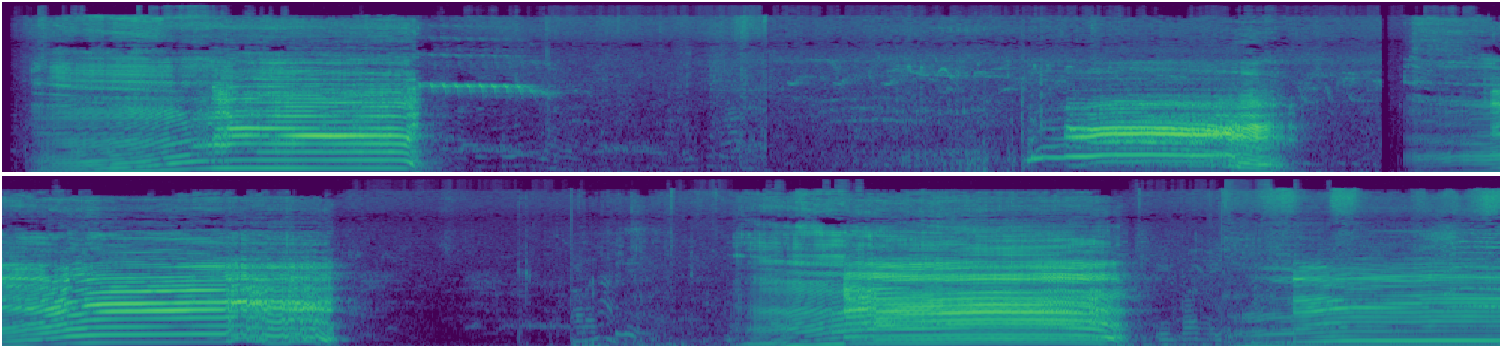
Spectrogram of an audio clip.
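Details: A village cow gives repeated long, deep moos with rich harmonics, some rising then falling in pitch.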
